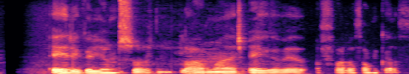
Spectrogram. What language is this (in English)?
Icelandic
